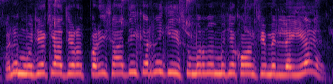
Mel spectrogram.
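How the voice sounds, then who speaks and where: A man's voice: very high voice, fairly even intonation, quick pace, darkish tone, slight background noise. A middle-aged actor playing a domineering widowed man who keeps ordering a young woman around, in a short-film drama. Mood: bossy. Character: coercive widowed older man, bossy.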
